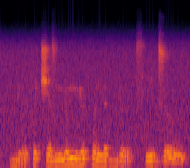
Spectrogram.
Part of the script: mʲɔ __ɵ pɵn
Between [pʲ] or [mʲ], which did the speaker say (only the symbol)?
mʲ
